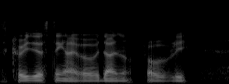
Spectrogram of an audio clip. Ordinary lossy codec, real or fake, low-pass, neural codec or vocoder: none; real; none; none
